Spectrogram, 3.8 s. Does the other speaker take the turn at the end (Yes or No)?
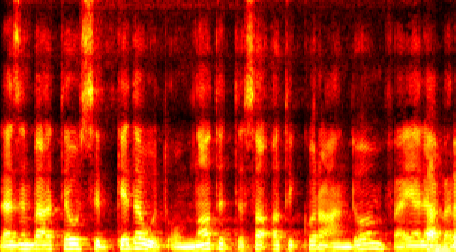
Yes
